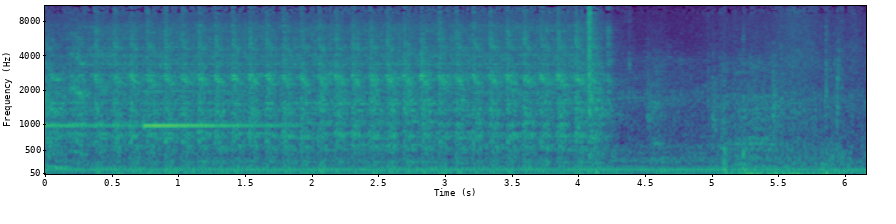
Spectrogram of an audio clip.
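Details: Old Buick wagon in wet weather, after WD-40 was sprayed on the ignition. The starter cranks steadily for about four seconds at roughly four pulses a second but never fires. It smells rich and the low oil light stays on; owner suspected the Accel coil, later replaced with OE GM, believed fixed.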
